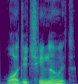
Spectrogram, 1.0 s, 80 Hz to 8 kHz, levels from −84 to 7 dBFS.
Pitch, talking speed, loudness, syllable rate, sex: 115 Hz, 305 wpm, -15 LUFS, 6.2 syllables/s, male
